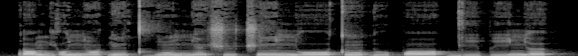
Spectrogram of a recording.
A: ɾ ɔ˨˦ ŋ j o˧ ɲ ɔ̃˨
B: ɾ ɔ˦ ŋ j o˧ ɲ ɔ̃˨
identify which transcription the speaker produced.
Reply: B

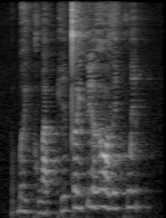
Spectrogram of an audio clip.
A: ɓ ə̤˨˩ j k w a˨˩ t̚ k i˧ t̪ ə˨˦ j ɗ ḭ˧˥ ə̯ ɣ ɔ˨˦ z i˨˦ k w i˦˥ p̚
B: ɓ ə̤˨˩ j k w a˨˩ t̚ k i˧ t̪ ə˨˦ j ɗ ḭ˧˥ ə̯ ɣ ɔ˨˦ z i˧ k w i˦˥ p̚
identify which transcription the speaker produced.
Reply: B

